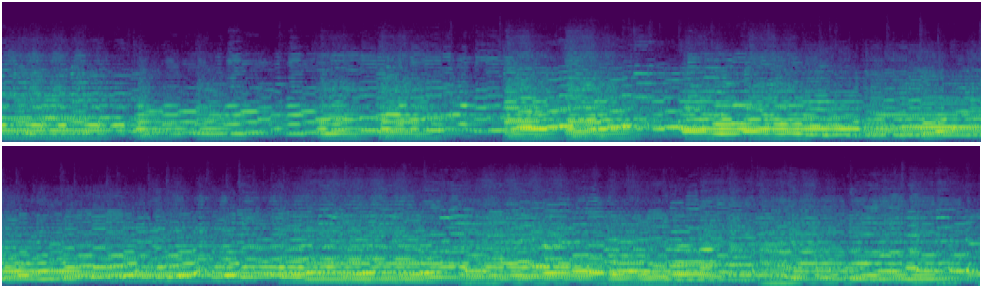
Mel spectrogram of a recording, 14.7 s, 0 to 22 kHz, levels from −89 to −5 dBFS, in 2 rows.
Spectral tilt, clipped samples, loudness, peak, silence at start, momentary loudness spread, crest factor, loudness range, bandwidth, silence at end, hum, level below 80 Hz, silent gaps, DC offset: -7.5 dB/octave; under 0.1%; -22 LUFS; -8 dBFS; 0 s; 7 LU; 14 dB; 4 LU; 8.4 kHz; 0 s; none; -60 dBFS; none; under 0.1%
